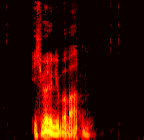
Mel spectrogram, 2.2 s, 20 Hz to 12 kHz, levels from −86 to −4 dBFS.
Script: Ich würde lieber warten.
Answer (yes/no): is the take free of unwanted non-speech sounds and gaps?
yes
